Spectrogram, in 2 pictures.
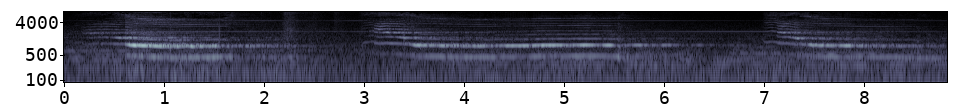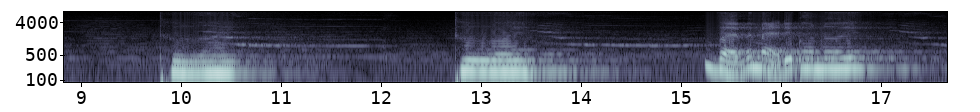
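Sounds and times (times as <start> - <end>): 
black cat meowing: 0.0 - 8.8, 10.1 - 12.2, 13.0 - 15.4, 16.8 - 17.6
speech: 9.9 - 10.6, 12.8 - 13.9, 15.4 - 16.9.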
